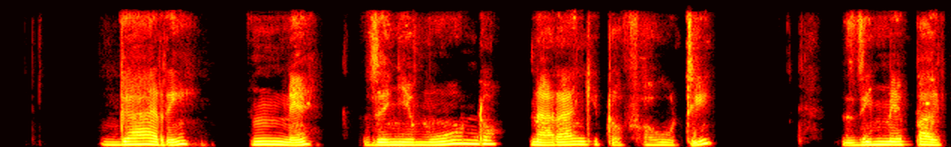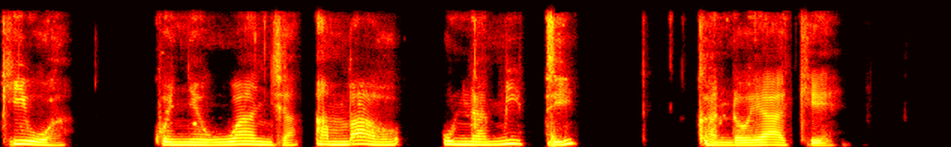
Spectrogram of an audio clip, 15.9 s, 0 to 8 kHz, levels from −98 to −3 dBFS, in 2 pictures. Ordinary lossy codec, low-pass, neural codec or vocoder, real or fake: AAC, 48 kbps; 7.2 kHz; none; real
